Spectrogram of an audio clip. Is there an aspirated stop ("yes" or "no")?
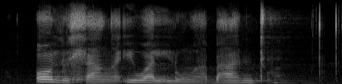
no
